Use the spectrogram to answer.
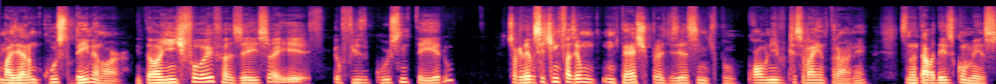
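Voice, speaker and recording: A man talks at a very fast pace in a bright, sharp tone, with medium pitch and ordinary pitch variation. The sound is dry and close with no echo, on a very clean recording with a silent background. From Brazil, Paraná. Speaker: software developer. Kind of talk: podcast interview.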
